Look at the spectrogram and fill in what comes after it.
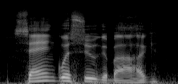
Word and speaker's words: Sanguisugabogg: And it is pronounced Sanguisugabogg.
